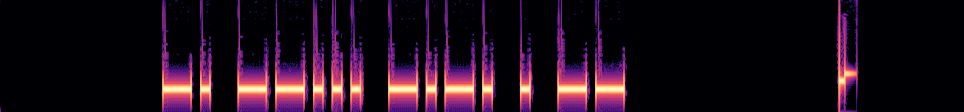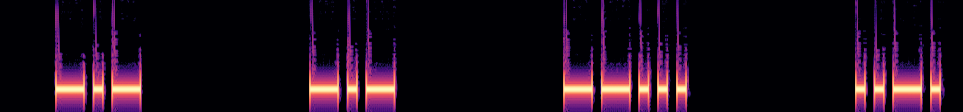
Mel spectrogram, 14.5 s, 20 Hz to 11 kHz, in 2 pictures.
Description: Morse code, heard as a keyed tone, about 17 wpm, spaced as for 9 wpm, 700 Hz. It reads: N7CEM KK7F
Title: USA Call Signs - 5 Characters - 6x Character Spacing - 17wpm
